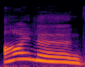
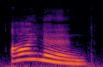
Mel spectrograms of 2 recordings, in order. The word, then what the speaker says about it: island: have i have an island very good island island now notice the s here is silent we don't pronounce it now next what do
